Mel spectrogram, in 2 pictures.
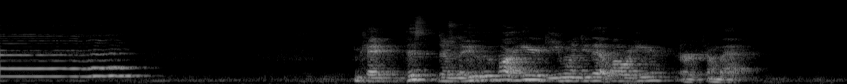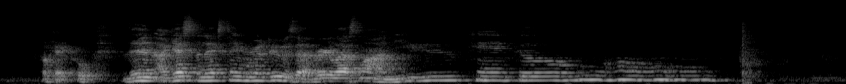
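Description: A woman sings into a close microphone.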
